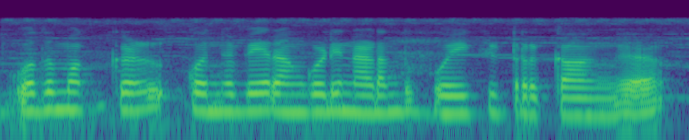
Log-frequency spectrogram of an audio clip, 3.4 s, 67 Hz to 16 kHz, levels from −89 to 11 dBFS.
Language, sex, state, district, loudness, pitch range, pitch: Tamil, female, Tamil Nadu, Kanyakumari, -16 LUFS, 190-210 Hz, 205 Hz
